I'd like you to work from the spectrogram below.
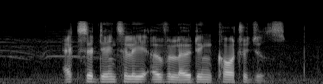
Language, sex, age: English, male, 24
